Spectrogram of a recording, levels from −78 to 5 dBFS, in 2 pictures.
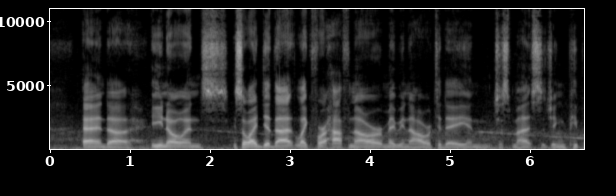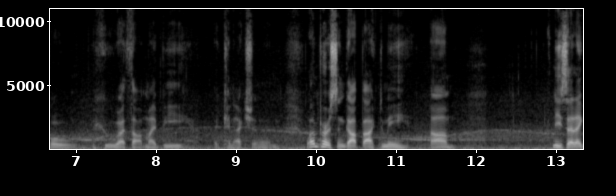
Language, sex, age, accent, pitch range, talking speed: English, male, 30-49, American, 80-100 Hz, 185 wpm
